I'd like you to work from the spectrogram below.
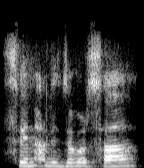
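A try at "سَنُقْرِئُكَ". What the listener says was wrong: সিন আলিফ জবার নেই। সিন জবর সা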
